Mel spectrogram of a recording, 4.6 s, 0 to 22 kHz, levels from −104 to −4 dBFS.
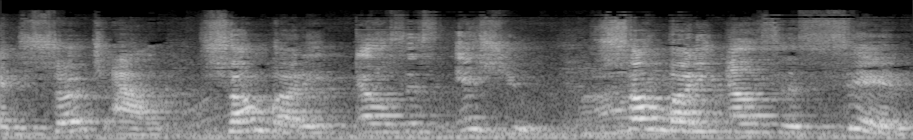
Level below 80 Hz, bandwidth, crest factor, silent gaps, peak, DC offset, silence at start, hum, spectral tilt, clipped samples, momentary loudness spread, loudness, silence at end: -46 dBFS; 16 kHz; 20 dB; none; -6 dBFS; under 0.1%; 0 s; none; -3.5 dB/octave; under 0.1%; 10 LU; -25 LUFS; 0 s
